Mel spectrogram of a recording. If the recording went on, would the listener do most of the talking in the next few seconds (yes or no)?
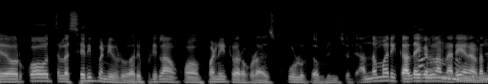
yes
